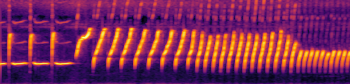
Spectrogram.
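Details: Breeding-condition canary song meant to coach young canaries into singing and rolling: three steady mid-high whistled notes, then a long accelerating series of swept notes merging into a rapid rolling trill.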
